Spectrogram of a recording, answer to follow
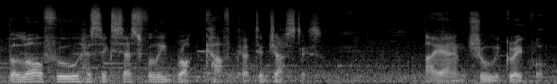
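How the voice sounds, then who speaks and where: An actor playing a composed, shrewd military leader in a video game, speaking in a measured, formal, diplomatic manner. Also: male voice, on the low side. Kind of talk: scripted video game dialogue.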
